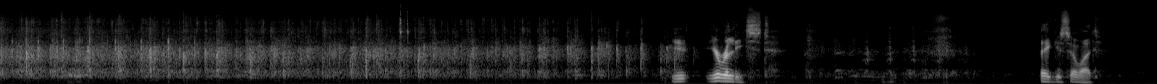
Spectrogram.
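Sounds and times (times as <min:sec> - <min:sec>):
audience applause: 0:00.0 - 0:07.0
speech: 0:06.7 - 0:07.8, 0:10.4 - 0:11.1
laughter: 0:08.0 - 0:09.8.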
